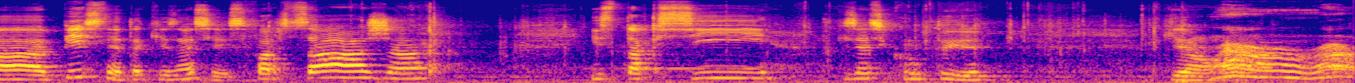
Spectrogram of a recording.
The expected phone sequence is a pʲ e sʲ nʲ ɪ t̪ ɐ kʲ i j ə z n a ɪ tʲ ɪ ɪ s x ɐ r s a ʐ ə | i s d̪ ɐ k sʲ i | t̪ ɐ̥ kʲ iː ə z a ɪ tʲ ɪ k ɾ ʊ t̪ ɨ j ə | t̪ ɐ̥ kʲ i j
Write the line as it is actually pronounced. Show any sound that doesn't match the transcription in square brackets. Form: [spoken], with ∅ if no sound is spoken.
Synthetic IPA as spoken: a pʲ e sʲ nʲ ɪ t̪ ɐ kʲ i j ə z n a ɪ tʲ ɪ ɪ s [f] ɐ r s a ʐ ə | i s [t̪] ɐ k sʲ i | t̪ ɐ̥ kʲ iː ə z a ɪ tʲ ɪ k ɾ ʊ t̪ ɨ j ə | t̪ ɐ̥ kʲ i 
